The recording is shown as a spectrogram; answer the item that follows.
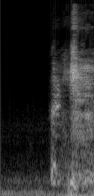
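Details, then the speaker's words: A woman with allergy sneezing while running errands, possibly sensitive to something after a recent move, gives a single sudden, explosive, wet sneeze after brief quiet, in a long run of sneezes. "oh I can't stop sneezing today oh oh wow my nose just oh it's not tickling excuse me"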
